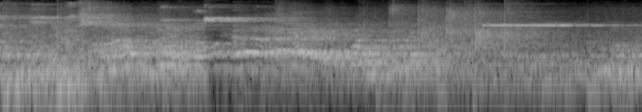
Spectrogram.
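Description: Live game sound of indoor basketball: a ball bouncing on the gym floor, players' voices and short high sneaker squeaks, all echoing in a large hall. A longer high squeal comes near the end.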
